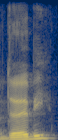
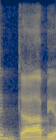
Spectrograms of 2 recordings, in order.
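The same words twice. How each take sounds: First: Derby said as "DUR-bee"; derby as spelt, "DUR-bee", as a question; "DUR-bee" pronunciation. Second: Derby said as "DAR-bee"; Derby rhyming with Barbie; "DAR-bee" pronunciation. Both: Shown as a demonstration. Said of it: "They say it differently in W A".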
